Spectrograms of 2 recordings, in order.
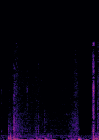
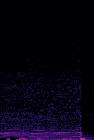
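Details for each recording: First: Opel Cascada convertible, petrol, automatic, right door: power window motor running with uneven rattly clunks as glass moves, noise also heard over bumps; cause found as loose screw inside the door panel: door window rattle. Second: Opel Cascada convertible, after the door rattle over bumps was fixed by tightening a screw: window motor whines steadily and smoothly, ending in a clean stop thump as the window goes down and up normally.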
